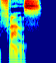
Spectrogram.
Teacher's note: Последното е не го изговараме. Едноставно велиме франс.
